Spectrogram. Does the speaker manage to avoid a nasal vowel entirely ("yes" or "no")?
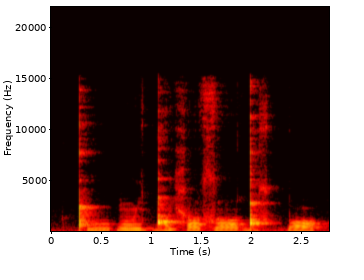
no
